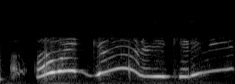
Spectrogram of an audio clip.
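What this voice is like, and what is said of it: Excited, high-pitched voice. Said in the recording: “Your voice got really high.”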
